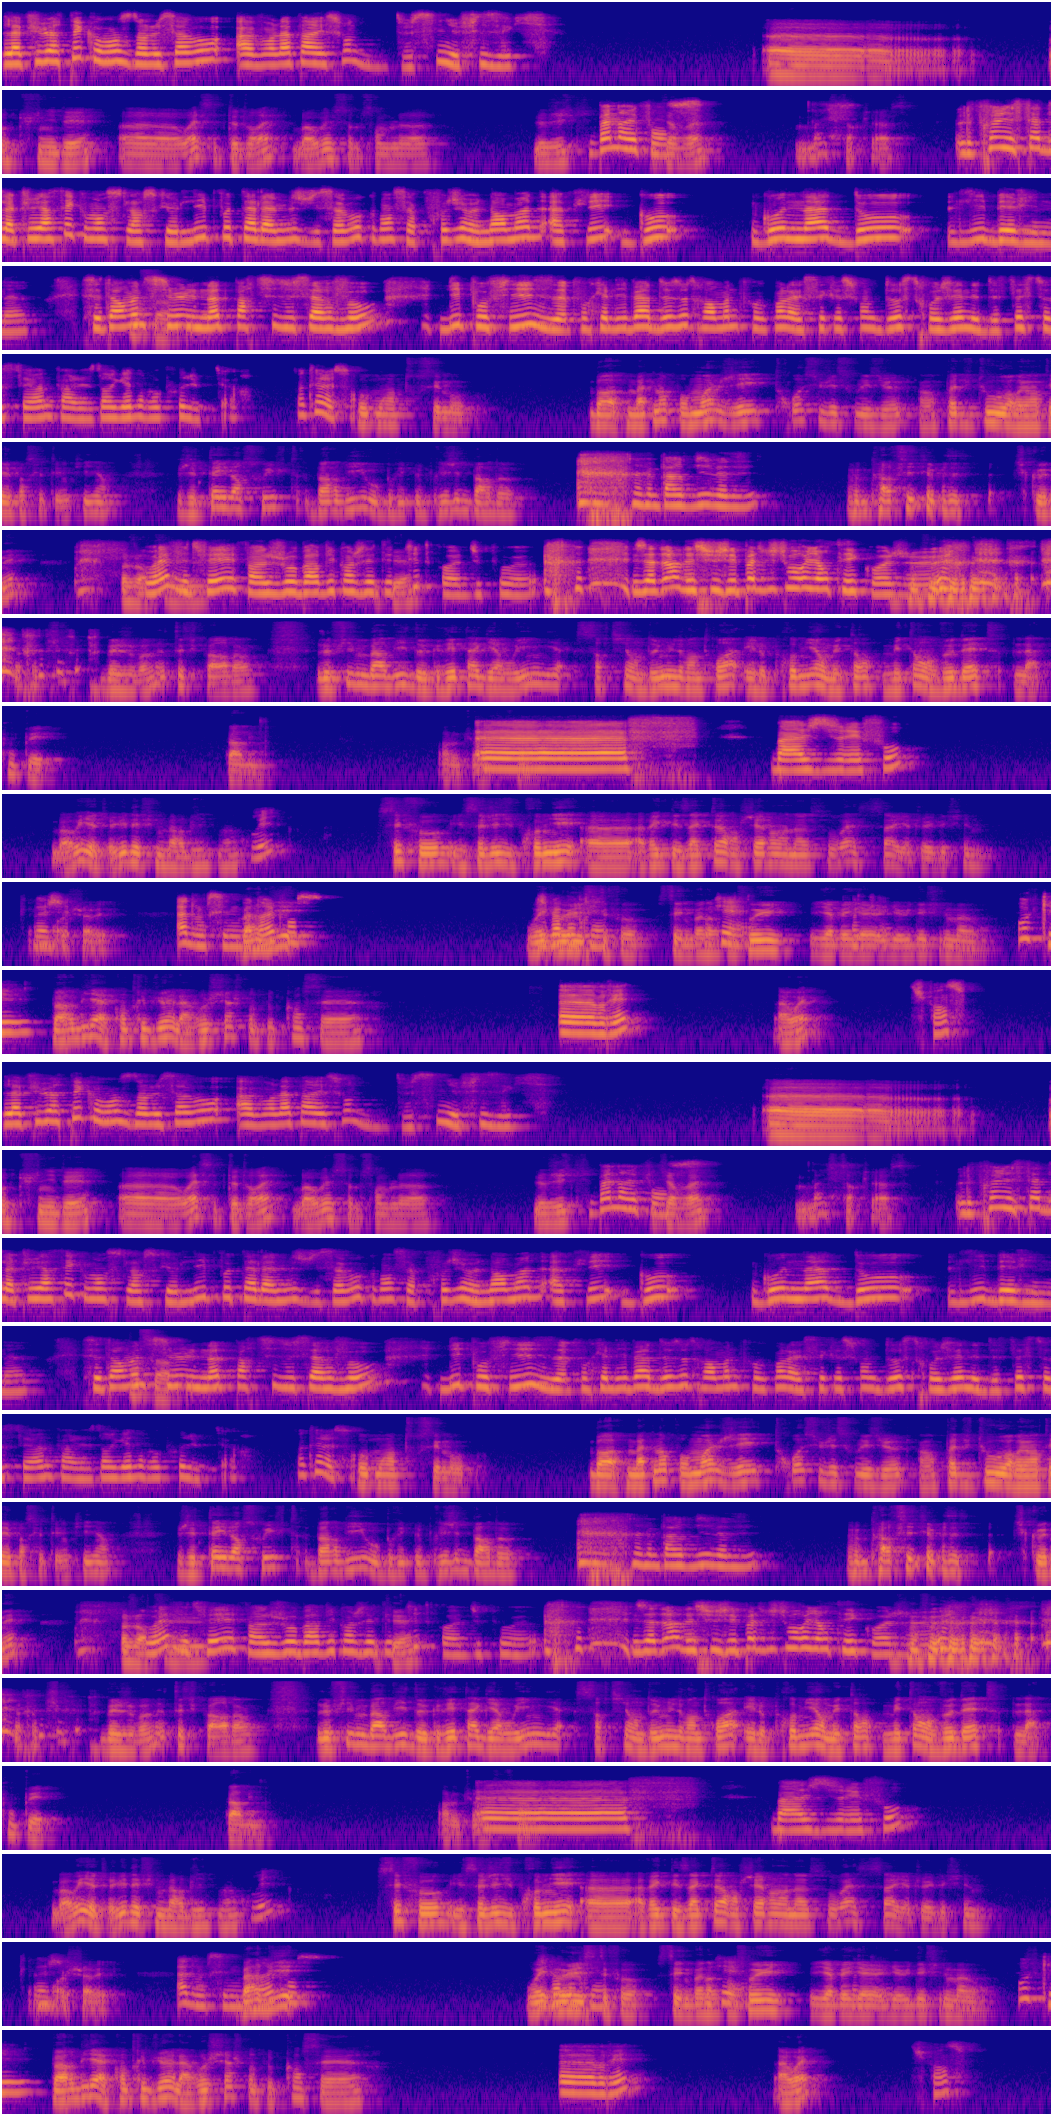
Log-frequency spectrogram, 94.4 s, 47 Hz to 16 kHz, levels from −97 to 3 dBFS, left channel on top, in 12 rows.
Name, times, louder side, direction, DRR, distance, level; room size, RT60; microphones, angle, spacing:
voice 1, 0.0-4.1 12.3-13.1 14.1-14.2 15.0-20.8 21.4-22.6 22.8-33.0 33.8-34.1 43.6-45.0 47.8-55.3 55.7-55.8 66.5-68.1 68.7-69.7 72.7-72.8 78.9-79.2 80.0-81.0 82.7-83.2 84.0-84.3 85.1-85.3 86.3-86.8 90.7-91.3 93.4-93.8, left 4 dB, 55° left, 1.0 m, -32 dB
voice 2, 5.7-7.2 7.8-11.1 11.9-12.3 12.7-13.2 13.8-14.6 24.6-24.9 34.1-35.0 35.9-40.1 40.7-43.2 45.7-46.5 46.9-47.3 48.1-48.7 50.1-50.3 54.0-54.8 55.4-63.3 64.6-64.9 66.2-66.9 71.2-72.6 73.6-78.2 78.9-79.5 80.4-80.9 82.6-86.1 86.9-89.2 92.3-92.6, right 2 dB, 25° right, 1.0 m, -36 dB
16.5 x 13.0 x 6.3 m
head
